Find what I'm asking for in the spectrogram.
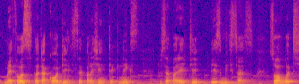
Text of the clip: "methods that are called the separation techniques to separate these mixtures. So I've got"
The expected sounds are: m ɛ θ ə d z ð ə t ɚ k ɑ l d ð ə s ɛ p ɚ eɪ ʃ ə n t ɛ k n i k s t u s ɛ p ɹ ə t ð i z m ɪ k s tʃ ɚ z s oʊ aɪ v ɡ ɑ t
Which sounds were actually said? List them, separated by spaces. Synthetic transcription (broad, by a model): m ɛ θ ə d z ð ə t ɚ k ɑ d s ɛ p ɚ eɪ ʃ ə n t ɛ k n i k s t u s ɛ p ɹ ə t ð i z m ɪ k s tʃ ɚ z s oʊ aɪ v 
